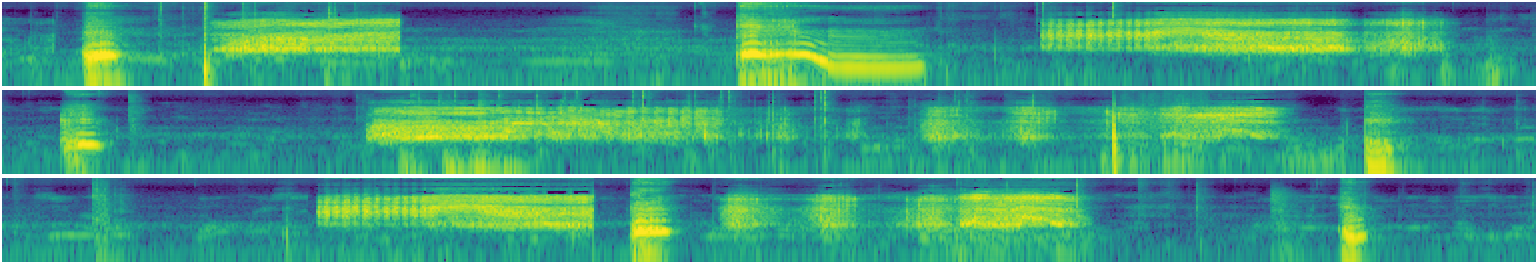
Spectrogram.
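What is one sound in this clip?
Plastic toy figures knock against each other.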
